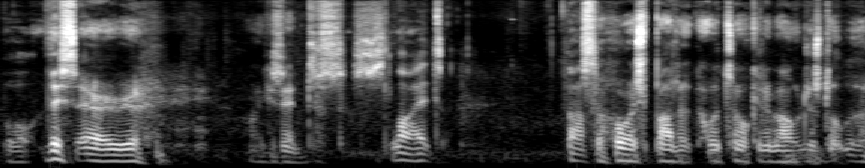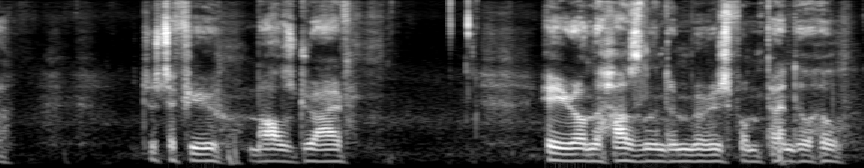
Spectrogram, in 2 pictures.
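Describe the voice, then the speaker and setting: A chatty man with a broad Lancashire accent talks into his phone while walking the moors at night. His voice sits low and mellow. He reads out viewer comments and greets people by name as he goes. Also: level tone, normal speed, pauses often, slight background noise. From Lancashire, England. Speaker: paranormal livestream host. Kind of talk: casual livestream chat while walking. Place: outdoors on moorland at night.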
